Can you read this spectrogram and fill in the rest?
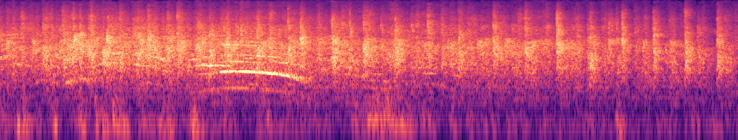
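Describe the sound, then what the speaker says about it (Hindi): A church congregation at a Hindi worship service claps together, a dense, even patter of many hands that carries on steadily at moderate loudness for several seconds. "क्या हम लोग जोरदार ताली मार सकते हैं?"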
